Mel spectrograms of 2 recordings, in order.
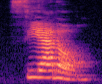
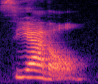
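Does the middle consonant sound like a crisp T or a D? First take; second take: D; D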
